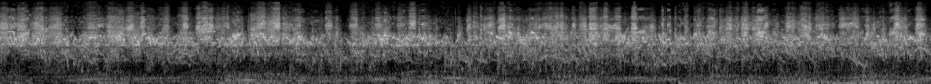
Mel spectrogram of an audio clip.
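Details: Colony of Australian budgies in an aviary, singing and chirping: a dense, continuous wash of high warbling chatter and quick scratchy chirps from many birds at once, with no pauses.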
